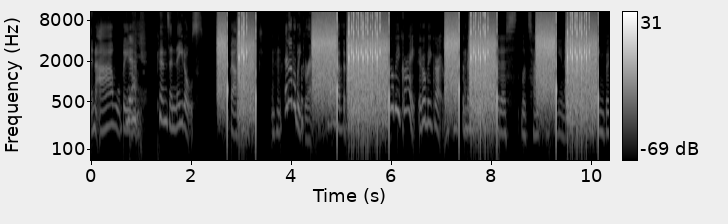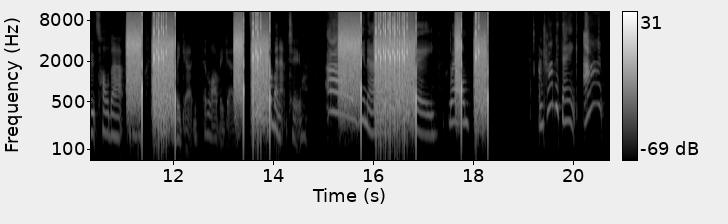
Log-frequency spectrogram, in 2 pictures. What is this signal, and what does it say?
Pulse dialling, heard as a rotary dial, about 11 pulses a second, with speech in English. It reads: 2 7 4 5 3 2 7 1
